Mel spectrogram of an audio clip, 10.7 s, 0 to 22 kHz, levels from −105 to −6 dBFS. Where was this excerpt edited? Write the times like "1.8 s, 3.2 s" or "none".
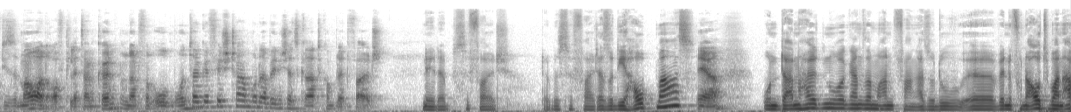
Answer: none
